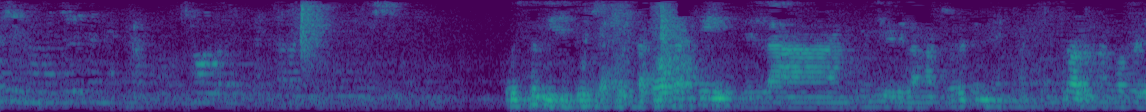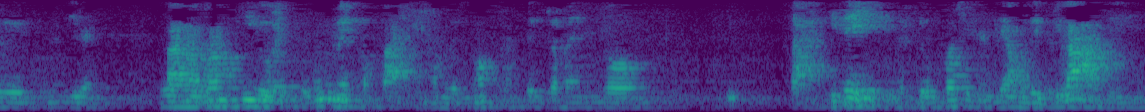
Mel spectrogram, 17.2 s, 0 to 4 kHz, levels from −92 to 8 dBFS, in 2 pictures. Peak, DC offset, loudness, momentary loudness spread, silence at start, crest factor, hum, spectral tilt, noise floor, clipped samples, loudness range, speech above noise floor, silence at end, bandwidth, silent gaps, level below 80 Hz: -20 dBFS; under 0.1%; -41 LUFS; 19 LU; 0 s; 22 dB; none; -4 dB/octave; -67 dBFS; under 0.1%; 6 LU; 27 dB; 0 s; 4 kHz; none; -80 dBFS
